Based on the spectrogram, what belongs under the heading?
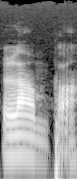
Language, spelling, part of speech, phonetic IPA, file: Polish, lampa, noun, [ˈlãmpa], Pl-lampa.ogg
